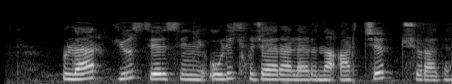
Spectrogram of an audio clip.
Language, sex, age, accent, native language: Uzbek, female, 18-24, Qashqadaryo, Uzbek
